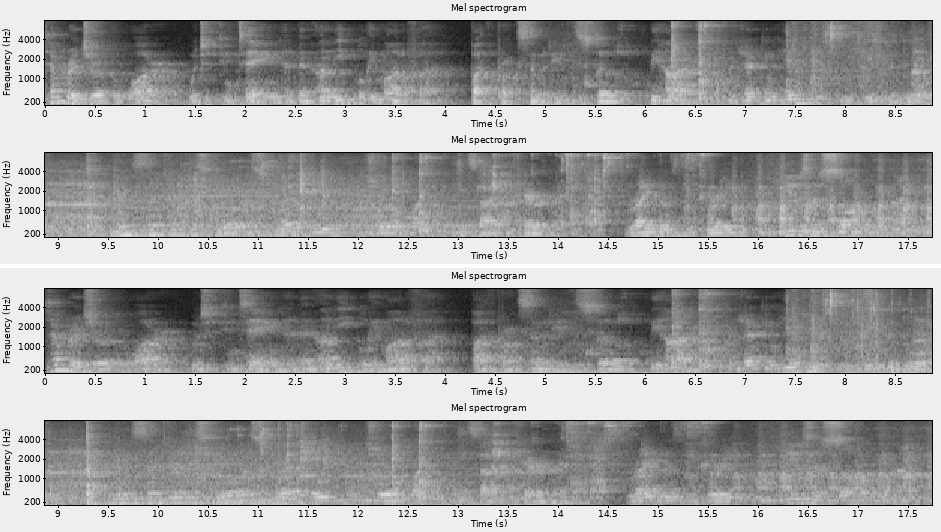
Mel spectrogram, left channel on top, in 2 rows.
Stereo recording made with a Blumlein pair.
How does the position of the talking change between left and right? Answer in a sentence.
You can hear the talking go right and come back.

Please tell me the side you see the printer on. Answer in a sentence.
You can hear the printer on the left.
